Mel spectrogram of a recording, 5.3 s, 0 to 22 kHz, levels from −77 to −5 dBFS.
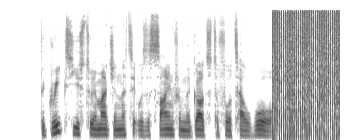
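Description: A compressed stream played as audio runs from 4.09 to 5.14 s in this speech clip, right after "gods to foretell war". An undecoded AC-3 bitstream, which fits a 448 kbps stream, is rendered as samples, giving very loud chattering static: 9.33 ms noise bursts repeating 31.25 times a second.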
